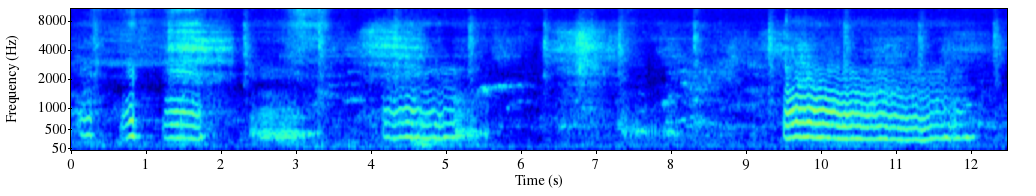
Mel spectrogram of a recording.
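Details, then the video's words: Sleeping puppy vocalising: scattered short squeaks and muffled whimpers, then a long, loud, tremulous whine of nearly three seconds near the end; indoor setting with low background hum. "Puppy Sound while Sleeping II Puppy Making Weird Noise with Mouth II सोते समय Puppy की आवाज"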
